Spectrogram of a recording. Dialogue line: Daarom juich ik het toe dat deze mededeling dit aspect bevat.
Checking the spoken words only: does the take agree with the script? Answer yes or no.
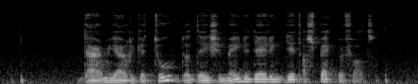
yes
